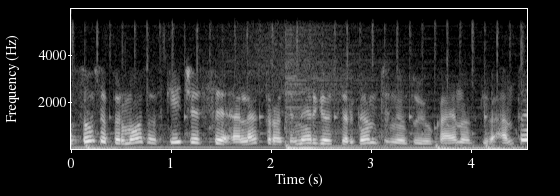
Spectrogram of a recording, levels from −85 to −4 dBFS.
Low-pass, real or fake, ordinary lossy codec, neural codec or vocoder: 5.4 kHz; real; Opus, 64 kbps; none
